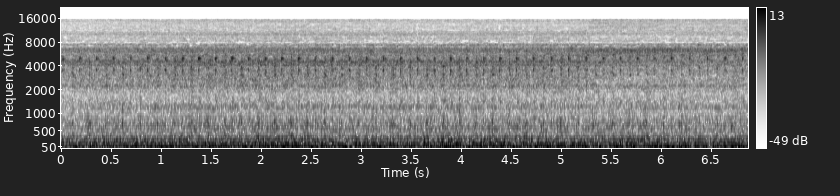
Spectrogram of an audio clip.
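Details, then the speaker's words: 1972 Barth motorhome, first run on its own in 15 years, fuel filter leaking: steady, even idle holding without help, no stumble or misfire; old engine running cleanly after sitting. "I'm gonna try and get her going again here there we go idling on her own I just literally turned the key"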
